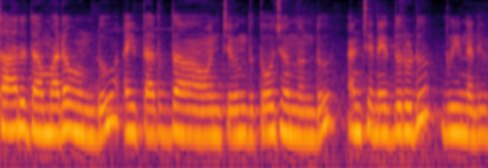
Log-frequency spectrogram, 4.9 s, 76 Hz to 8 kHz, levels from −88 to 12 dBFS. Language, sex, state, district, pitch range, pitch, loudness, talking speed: Tulu, female, Karnataka, Dakshina Kannada, 195-220 Hz, 205 Hz, -13 LUFS, 145 wpm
